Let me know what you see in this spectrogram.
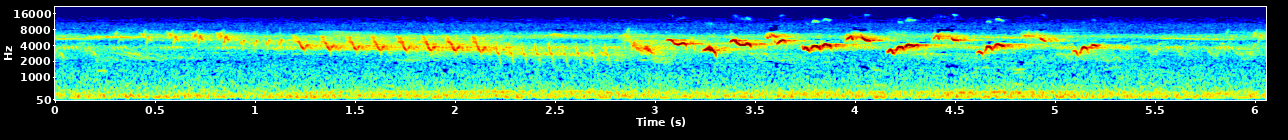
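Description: Songbirds singing: a fast trill of rapidly repeated high notes through the first half, then a string of short, separate down-slurred notes, loudest a little past the middle.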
